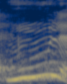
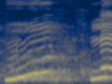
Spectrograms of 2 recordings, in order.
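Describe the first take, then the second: First: Said in the usual way. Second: मूल stretched very slowly; teacher sounding out मूल slowly. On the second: Shown as a demonstration. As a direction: draw out मूल for the class. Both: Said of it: "बड़े ऊ की मात्रा".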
